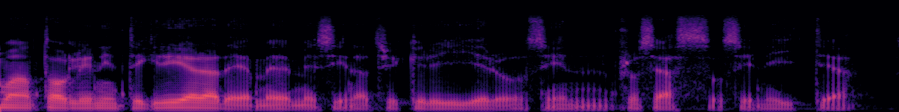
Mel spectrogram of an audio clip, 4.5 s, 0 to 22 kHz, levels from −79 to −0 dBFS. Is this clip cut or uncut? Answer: uncut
